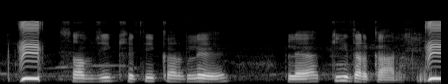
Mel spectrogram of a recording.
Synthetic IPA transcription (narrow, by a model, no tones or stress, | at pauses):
səbd͡ʒikʰet̪ikəɾle | lɛkid̪əɾka̰ːɾ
